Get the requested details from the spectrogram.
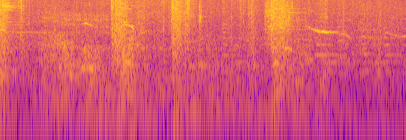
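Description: Wolves snarl and yelp.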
